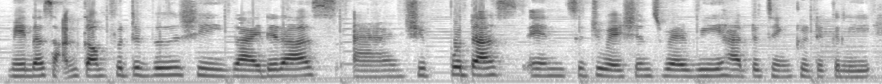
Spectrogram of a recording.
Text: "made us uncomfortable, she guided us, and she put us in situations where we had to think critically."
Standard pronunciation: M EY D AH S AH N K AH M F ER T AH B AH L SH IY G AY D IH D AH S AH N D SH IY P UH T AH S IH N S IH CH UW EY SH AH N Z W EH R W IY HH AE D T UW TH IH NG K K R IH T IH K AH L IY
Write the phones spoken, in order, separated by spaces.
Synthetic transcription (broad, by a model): M EY D AH S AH N K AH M F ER T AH B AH L SH IY G AY D IH D AH S AH N D SH IY P UH T AH S IH N S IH CH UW EY SH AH N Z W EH R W IY HH AE D T UW T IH NG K K R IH T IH K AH L IY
